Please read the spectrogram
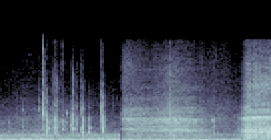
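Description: A person drinking from a plastic shaker bottle: gulps and liquid sloshing, ending in a quick sharp breath out.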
